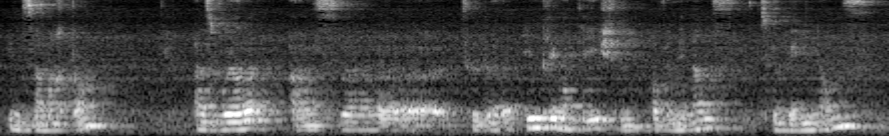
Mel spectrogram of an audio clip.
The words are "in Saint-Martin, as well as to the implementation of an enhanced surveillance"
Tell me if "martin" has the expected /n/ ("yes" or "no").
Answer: no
